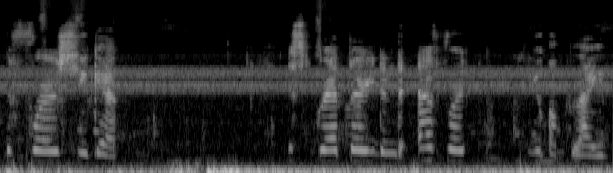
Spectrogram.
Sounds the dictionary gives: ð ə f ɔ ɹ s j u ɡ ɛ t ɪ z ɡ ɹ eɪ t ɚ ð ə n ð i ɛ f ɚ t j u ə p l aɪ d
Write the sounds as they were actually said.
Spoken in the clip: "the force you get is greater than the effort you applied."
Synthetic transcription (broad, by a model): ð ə f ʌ ɹ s j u ɡ ɛ t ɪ s ɡ ɹ eɪ t ɚ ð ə n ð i ɛ f ɚ t j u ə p l aɪ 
